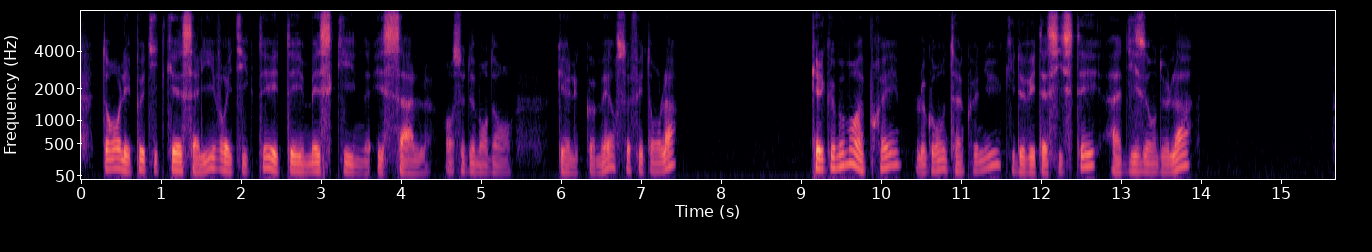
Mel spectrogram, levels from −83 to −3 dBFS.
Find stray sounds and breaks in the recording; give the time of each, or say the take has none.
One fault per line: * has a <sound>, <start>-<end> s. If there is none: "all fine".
all fine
